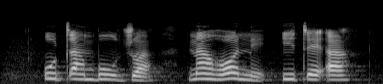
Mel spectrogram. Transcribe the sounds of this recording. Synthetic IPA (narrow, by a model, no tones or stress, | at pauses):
utʼambud͡zwa | naɦɔnɛitʼɛʔa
